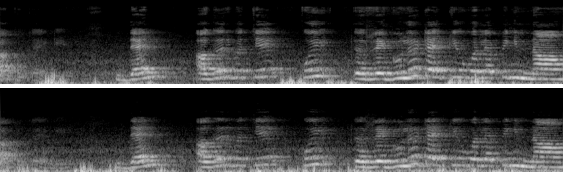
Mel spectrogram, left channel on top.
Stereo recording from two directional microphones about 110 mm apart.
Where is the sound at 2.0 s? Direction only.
15° left (ahead or behind).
